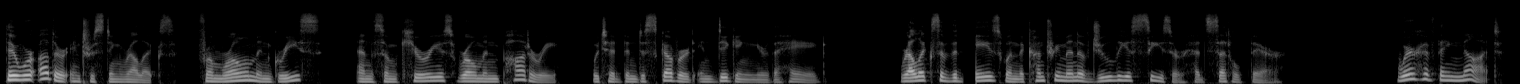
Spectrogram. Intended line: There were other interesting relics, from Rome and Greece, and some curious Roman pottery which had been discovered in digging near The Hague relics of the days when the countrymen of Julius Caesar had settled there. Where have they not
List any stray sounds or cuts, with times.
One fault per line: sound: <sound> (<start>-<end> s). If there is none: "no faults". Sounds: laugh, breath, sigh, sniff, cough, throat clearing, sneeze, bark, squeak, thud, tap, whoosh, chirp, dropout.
sound: dropout (9.6-9.8 s)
